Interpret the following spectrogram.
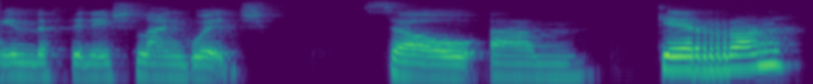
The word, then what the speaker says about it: kerran: So kerran means once, and it's a double R. So you'll have to kind of roll them.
